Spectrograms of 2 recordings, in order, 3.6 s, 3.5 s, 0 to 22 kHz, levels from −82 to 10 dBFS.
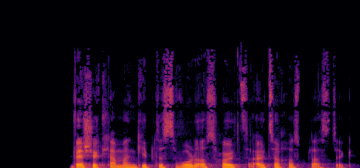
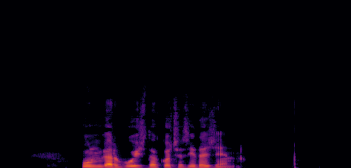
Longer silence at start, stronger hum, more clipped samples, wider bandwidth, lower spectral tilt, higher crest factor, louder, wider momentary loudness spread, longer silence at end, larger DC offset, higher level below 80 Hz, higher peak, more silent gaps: about the same, 0.7 s vs 0.8 s; neither; neither; first, 16 kHz vs 9.2 kHz; about the same, -6 dB/octave vs -7 dB/octave; second, 20 dB vs 26 dB; first, -21 LUFS vs -29 LUFS; about the same, 9 LU vs 11 LU; second, 0.15 s vs 1.2 s; neither; first, -58 dBFS vs -78 dBFS; first, -2 dBFS vs -6 dBFS; neither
